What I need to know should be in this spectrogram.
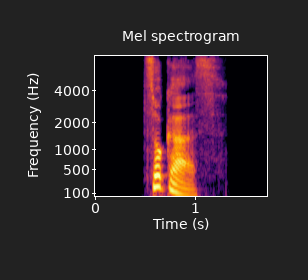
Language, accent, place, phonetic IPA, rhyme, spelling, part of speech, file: German, Germany, Berlin, [ˈt͡sʊkɐs], -ʊkɐs, Zuckers, noun, De-Zuckers.ogg
- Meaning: genitive singular of Zucker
